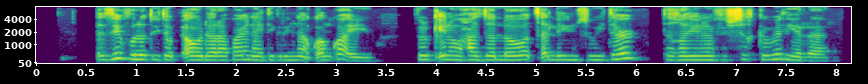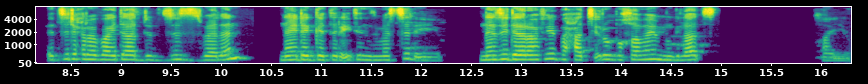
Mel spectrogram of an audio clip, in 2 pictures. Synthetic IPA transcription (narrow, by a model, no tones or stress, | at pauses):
ʔɨzifɨlut̪ʼʔit̪jo̞pʼjawid̪ɐɾafajnajt̪ʰɨɡɾɨɲːakʷʼaŋkʷʼaɨjːu | fɨɾkʼinɨwħat̪zɐlːɐwo̞t͡sʼɐlːimswit̪ʰɐɾ | t̪ʰɐxɐzinufɨʃɨxkʰɨβɨljɪɾɐ | ʔɨt̪ʰid̪ɨħɾɐbajt̪ʰad̪ɨβzɨzzɨβɐlɐnː | ajd̪ɐɡɐt̪ʰɾiʔit̪ʰɨnzɨmɐsɨlɨjːu | nɐzid̪ɐɾafibɨħat͡sʼiɾubɨxɐmɐjmɨɡlat͡sʼ | ɐju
